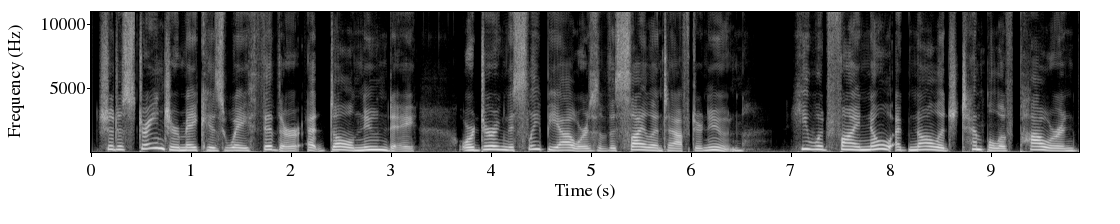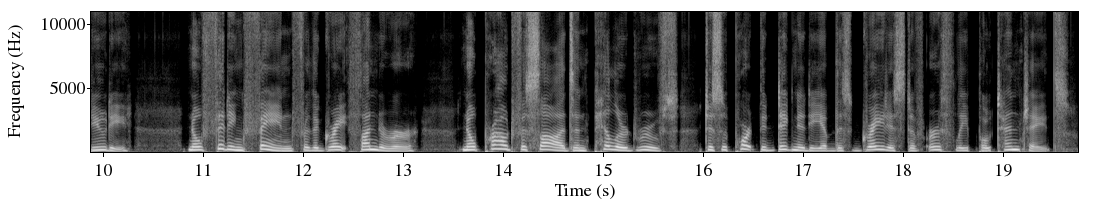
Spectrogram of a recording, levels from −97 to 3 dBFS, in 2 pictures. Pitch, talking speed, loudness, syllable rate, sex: 220 Hz, 160 wpm, -17 LUFS, 4.7 syllables/s, female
